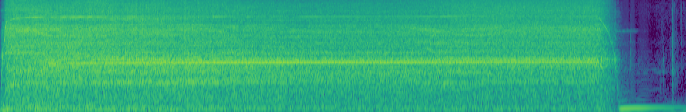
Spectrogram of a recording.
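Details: Dyson Micro cordless vacuum, brand new, with the mini motorized tool fitted (brush driven by its own motor): steady high-pitched motor whine with even airflow rush, then a clean wind-down at switch-off; vacuum and brush motor run normally.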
